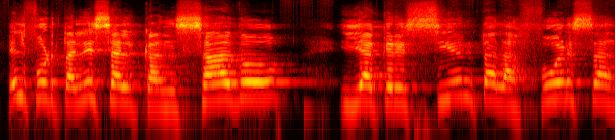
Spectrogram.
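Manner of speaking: slow, measured phrases from the pulpit; preacher reading aloud with weight; emphatic scripture reading. Acted. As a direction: proclaim the verse, pausing between phrases. Reads scripture to congregation.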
